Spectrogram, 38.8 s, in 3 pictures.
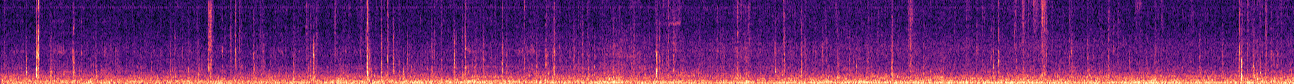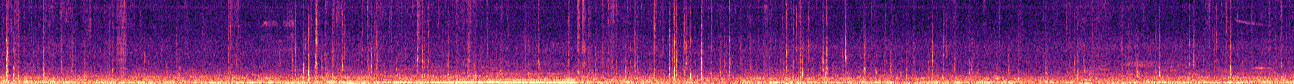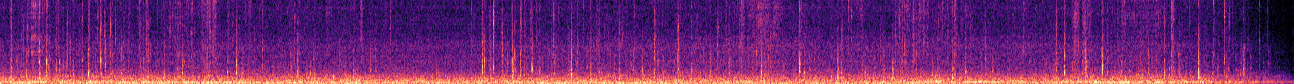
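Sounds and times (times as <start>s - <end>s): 
bee buzzing: 0.0s - 38.8s.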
